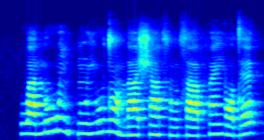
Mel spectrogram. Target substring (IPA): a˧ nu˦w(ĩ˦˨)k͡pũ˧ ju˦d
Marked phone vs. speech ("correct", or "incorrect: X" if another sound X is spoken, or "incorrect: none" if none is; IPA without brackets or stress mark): correct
